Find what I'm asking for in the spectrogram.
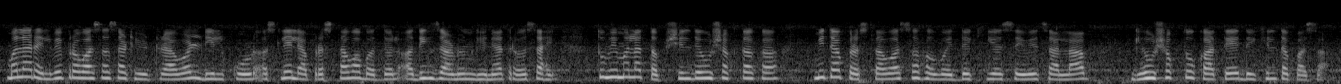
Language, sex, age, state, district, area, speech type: Marathi, female, 45-60, Maharashtra, Amravati, urban, read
